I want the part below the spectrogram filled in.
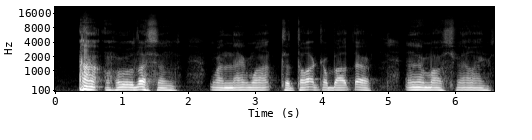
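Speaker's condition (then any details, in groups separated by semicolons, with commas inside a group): ALS; tracheotomy, wheelchair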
